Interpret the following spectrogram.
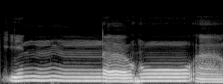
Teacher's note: Ingat ya, mad itu artinya panjang ya, mad silah qasirah panjang, tapi nggak begitu panjang amat ini, maksudnya hanya 2 harokat saja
